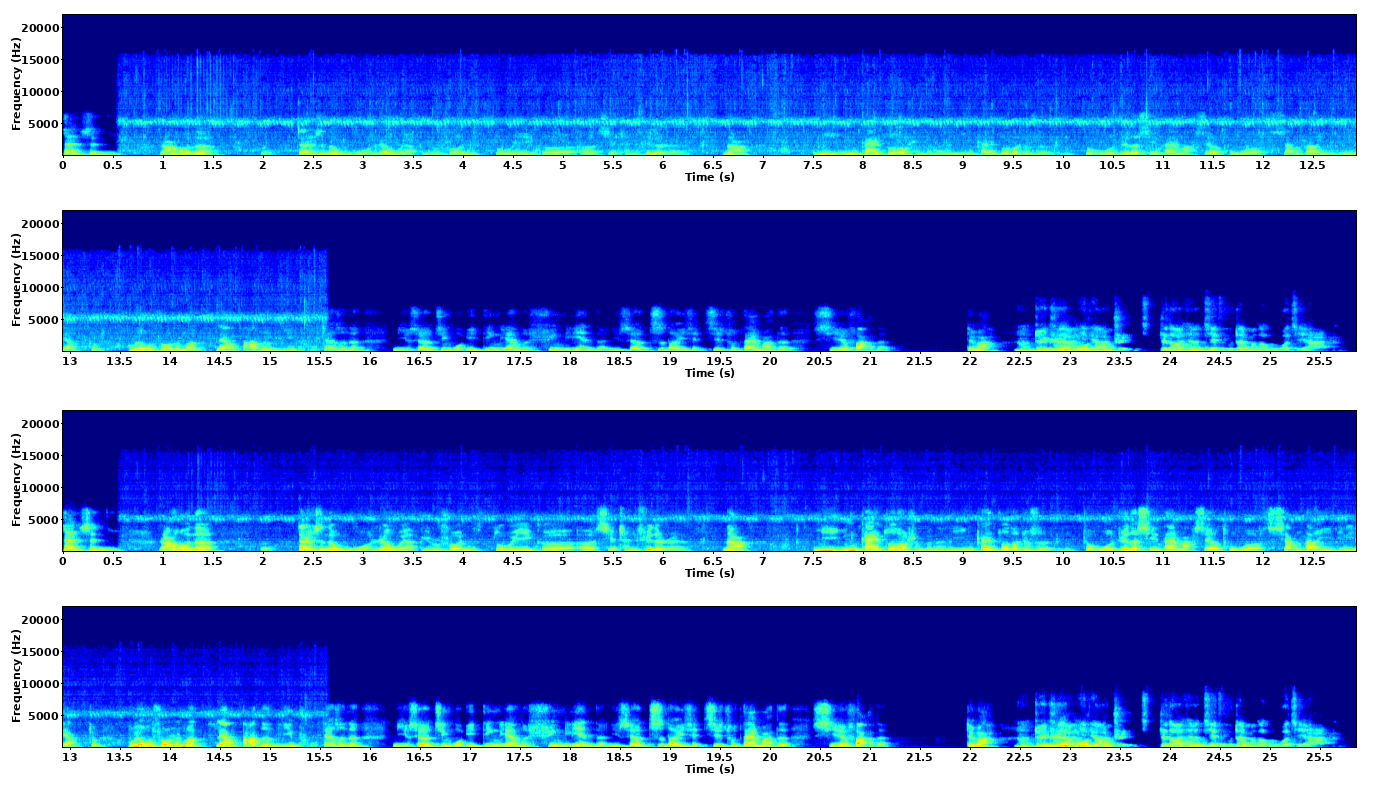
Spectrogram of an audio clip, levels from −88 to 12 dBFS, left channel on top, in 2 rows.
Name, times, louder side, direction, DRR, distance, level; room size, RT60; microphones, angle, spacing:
voice 1, 0.0-1.6 2.0-2.1 2.4-6.3 6.6-6.9 7.5-21.2 22.0-22.3 22.8-23.2, right 5 dB, 80° right, 0.5 m, -29 dB
sound 1, 0.5-15.6, left 4 dB, 55° left, 1.0 m, -46 dB
voice 2, 22.4-23.6 23.9-25.7, right 1 dB, 25° right, 0.7 m, -31 dB
3.6 x 2.4 x 4.3 m
head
